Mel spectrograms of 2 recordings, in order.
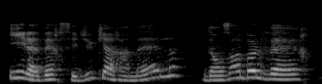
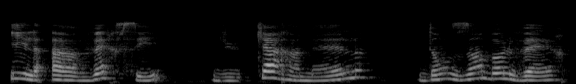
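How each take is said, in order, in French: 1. La phrase est lue plus vite. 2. La phrase est lue plus lentement.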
